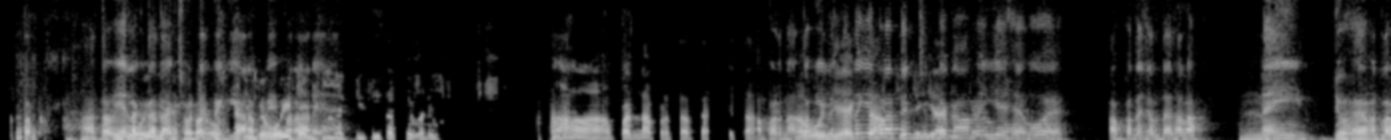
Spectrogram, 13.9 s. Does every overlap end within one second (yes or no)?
no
